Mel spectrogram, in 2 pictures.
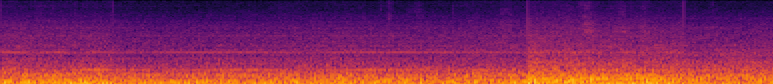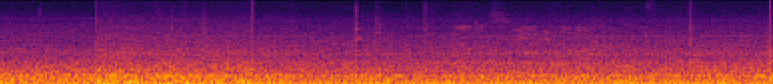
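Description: A jet engine roars steadily from just outside the cabin.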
